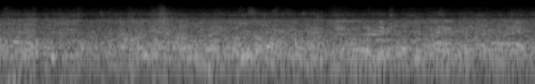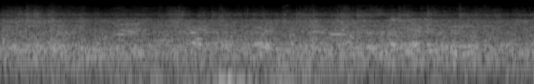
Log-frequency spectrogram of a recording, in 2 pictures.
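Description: A crowd chatters and calls out across an open outdoor stadium.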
